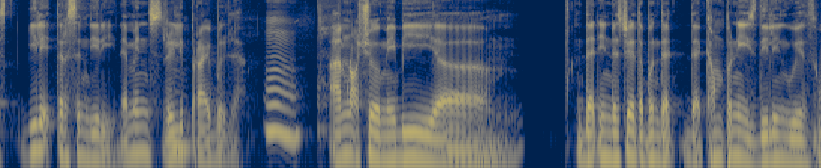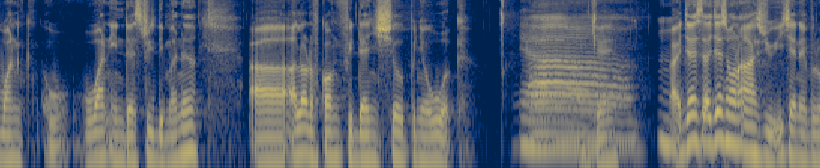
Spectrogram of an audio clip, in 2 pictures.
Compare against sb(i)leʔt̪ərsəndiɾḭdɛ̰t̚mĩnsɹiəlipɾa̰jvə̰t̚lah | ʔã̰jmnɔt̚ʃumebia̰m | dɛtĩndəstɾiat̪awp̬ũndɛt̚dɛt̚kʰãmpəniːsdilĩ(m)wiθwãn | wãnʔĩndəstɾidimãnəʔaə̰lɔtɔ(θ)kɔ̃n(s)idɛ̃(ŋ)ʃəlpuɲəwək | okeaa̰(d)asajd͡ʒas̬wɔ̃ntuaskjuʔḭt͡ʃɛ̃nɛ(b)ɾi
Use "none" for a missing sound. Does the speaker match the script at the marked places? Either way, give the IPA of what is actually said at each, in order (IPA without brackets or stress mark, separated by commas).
i, ŋ, f, f, n, d͡ʒ, v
